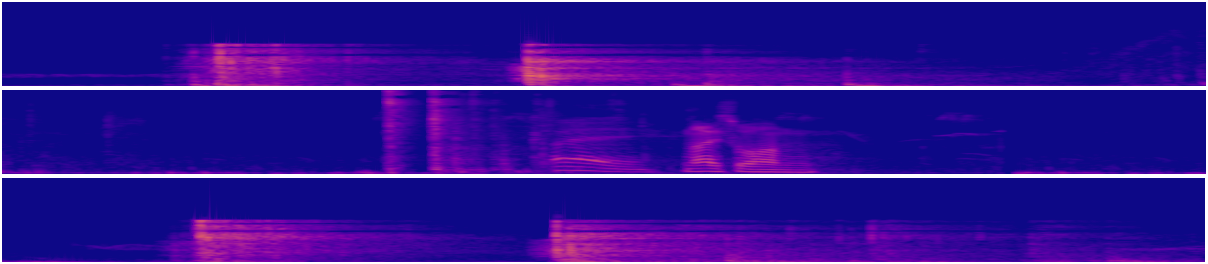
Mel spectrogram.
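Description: A slingshot shot smacks into a target with a sharp, ringing crack.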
